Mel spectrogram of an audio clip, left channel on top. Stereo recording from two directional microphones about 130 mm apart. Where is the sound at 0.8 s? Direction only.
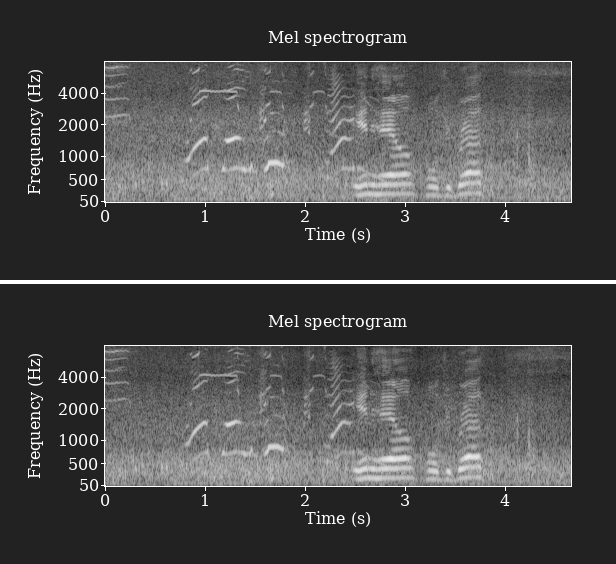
20° left (ahead or behind).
